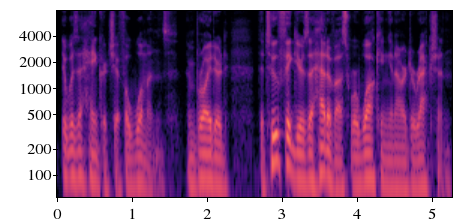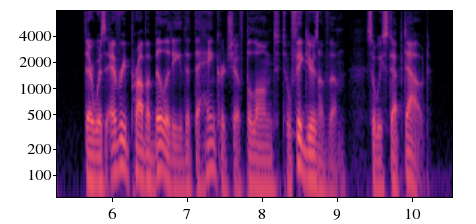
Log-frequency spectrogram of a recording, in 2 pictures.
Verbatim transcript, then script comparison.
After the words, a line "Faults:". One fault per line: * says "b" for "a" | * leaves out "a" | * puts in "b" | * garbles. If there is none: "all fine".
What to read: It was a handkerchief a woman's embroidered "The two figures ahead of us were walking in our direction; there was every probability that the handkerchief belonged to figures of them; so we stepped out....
It was a handkerchief a woman's embroidered "The two figures ahead of us were walking in our direction; there was every probability that the handkerchief belonged to figures of them; so we stepped out....
Faults:
all fine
